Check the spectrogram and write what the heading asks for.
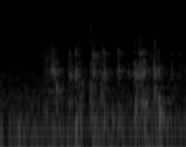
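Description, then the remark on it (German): Quick, uneven clacking of computer keyboard keys as someone plays a video game on keyboard, a burst of closely spaced taps pressed in rapid succession, fairly quiet and with no voices. “Du spielst jetzt ja auf Tastatur, ne?”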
